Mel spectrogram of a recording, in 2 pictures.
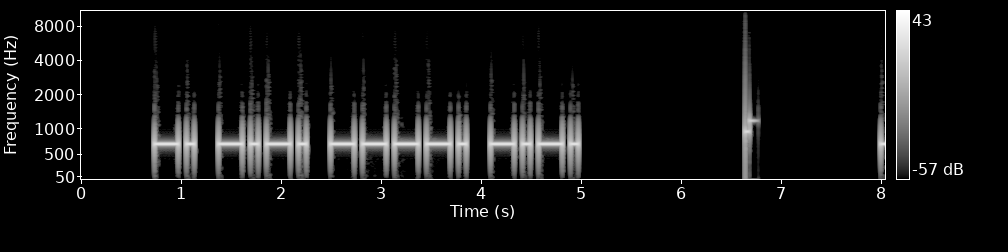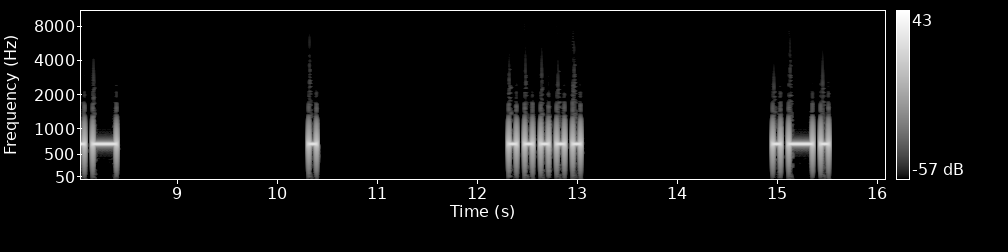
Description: Morse code, heard as a keyed tone, about 15 wpm, spaced as for 6 wpm, 700 Hz. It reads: NC9C AE5R
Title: USA Call Signs - 4 Characters - 8x Character Spacing - 15wpm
